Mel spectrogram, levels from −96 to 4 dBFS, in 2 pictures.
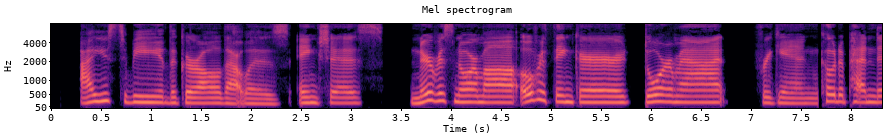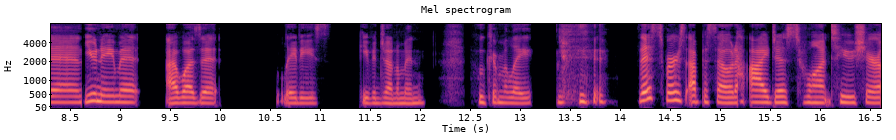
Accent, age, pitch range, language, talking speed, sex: American, 20-39, 180-215 Hz, English, 125 wpm, female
